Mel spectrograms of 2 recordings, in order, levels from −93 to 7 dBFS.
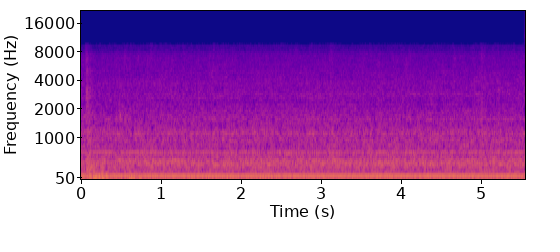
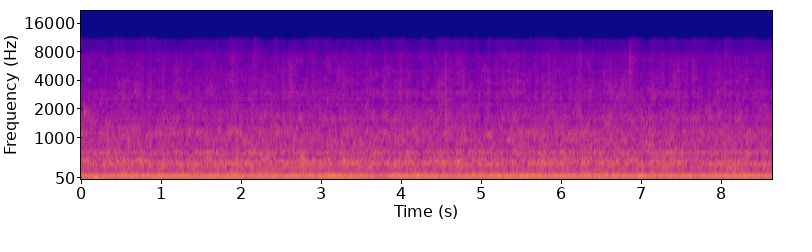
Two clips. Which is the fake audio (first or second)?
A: second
